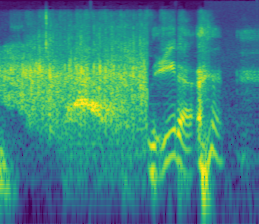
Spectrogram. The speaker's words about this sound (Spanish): Aplausos para tu dato.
